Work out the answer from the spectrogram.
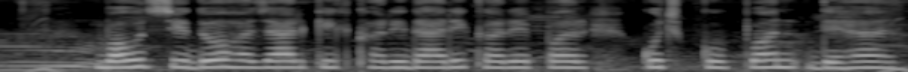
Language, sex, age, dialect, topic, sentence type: Magahi, female, 18-24, Central/Standard, agriculture, statement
